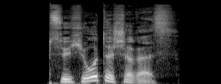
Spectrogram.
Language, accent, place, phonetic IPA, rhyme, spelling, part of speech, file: German, Germany, Berlin, [psyˈçoːtɪʃəʁəs], -oːtɪʃəʁəs, psychotischeres, adjective, De-psychotischeres.ogg
- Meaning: strong/mixed nominative/accusative neuter singular comparative degree of psychotisch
